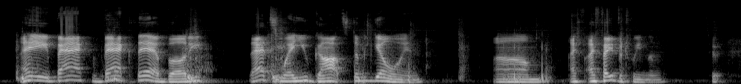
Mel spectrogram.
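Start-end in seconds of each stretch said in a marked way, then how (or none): 0.2-4.3 New York accent, placed forward in mouth. Comparing accents, the speaker demonstrates how a New Yorker talks: New York accent. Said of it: "a New York accent's a little more at the front of the mouth".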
